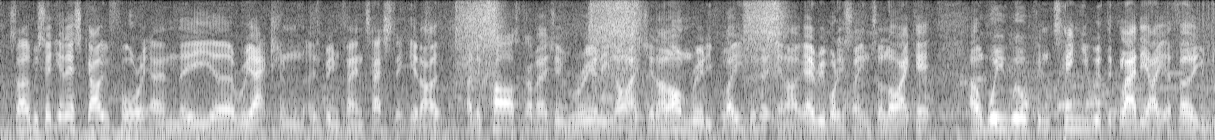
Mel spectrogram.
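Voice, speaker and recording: A man speaks at a fairly quick pace in a fairly high pitch, with hardly any pauses and ordinary pitch variation. Noticeable background noise and audible room echo surround him. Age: 60s. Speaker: funny car team owner. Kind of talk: interview.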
